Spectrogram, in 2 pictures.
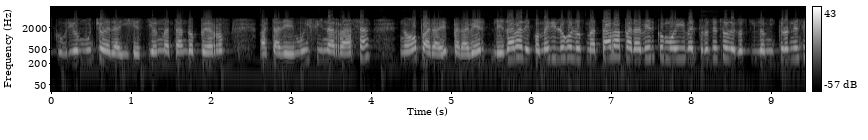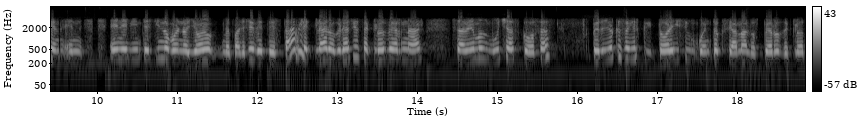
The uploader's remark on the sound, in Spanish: Atendemos puntualmente las necesidades del público con teléfonos abiertos y nuestras redes sociales, creando así una completísima revista radiofónica en vivo.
